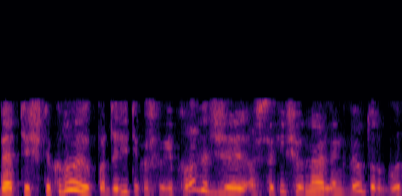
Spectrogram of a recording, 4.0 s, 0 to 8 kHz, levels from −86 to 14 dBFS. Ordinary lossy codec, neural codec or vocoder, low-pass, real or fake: AAC, 16 kbps; none; 7.2 kHz; real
